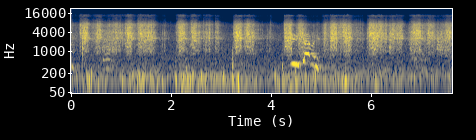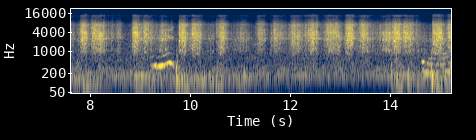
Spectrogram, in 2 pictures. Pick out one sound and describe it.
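A trampoline mat creaks and thumps as children bounce on it.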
